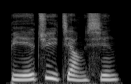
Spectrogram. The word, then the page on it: 别具匠心: bié jù jiàng xīn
